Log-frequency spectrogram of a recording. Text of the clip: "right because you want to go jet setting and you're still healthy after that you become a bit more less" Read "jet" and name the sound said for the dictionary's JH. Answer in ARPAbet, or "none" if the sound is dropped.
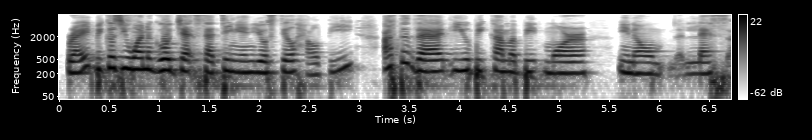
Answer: JH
